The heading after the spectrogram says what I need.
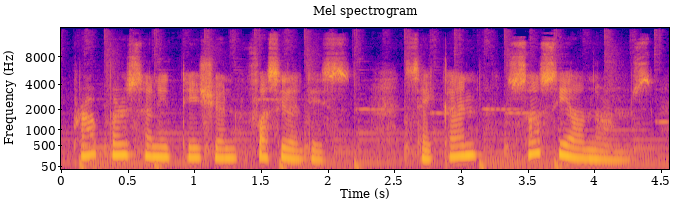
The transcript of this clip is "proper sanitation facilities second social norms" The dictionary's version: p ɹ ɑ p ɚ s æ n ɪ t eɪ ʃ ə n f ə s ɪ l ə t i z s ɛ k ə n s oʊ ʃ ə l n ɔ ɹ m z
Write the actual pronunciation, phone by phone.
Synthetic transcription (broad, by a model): p ɹ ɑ p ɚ s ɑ n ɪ t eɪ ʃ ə n f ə s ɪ l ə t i s ɛ k ə n s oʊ s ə l n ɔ ɹ m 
